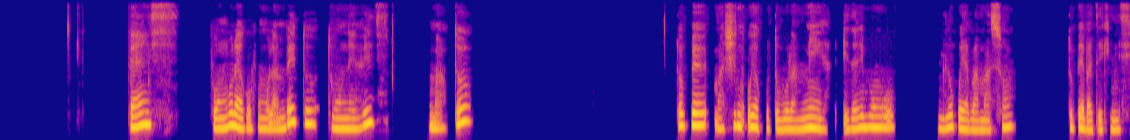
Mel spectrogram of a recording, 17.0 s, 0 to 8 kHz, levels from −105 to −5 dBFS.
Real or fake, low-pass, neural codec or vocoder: real; 7.2 kHz; none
